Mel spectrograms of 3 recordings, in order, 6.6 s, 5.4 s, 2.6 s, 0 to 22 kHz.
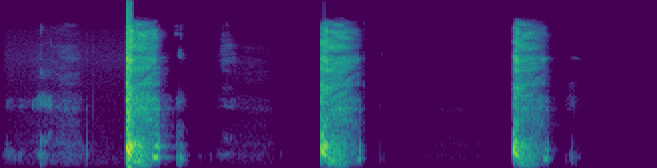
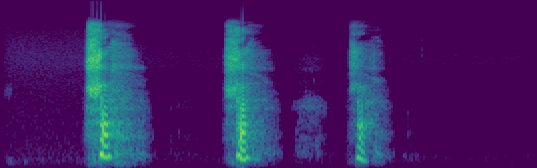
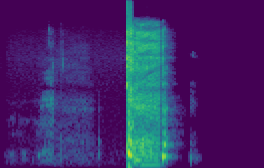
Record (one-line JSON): {"three_cough_length": "6.6 s", "three_cough_amplitude": 32768, "three_cough_signal_mean_std_ratio": 0.2, "exhalation_length": "5.4 s", "exhalation_amplitude": 32262, "exhalation_signal_mean_std_ratio": 0.26, "cough_length": "2.6 s", "cough_amplitude": 32768, "cough_signal_mean_std_ratio": 0.27, "survey_phase": "beta (2021-08-13 to 2022-03-07)", "age": "18-44", "gender": "Female", "wearing_mask": "No", "symptom_cough_any": true, "symptom_runny_or_blocked_nose": true, "symptom_sore_throat": true, "symptom_fatigue": true, "symptom_headache": true, "smoker_status": "Never smoked", "respiratory_condition_asthma": false, "respiratory_condition_other": false, "recruitment_source": "Test and Trace", "submission_delay": "2 days", "covid_test_result": "Positive", "covid_test_method": "ePCR"}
